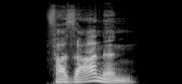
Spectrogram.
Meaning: plural of Fasan
- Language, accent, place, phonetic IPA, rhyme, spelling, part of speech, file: German, Germany, Berlin, [faˈzaːnən], -aːnən, Fasanen, noun, De-Fasanen.ogg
